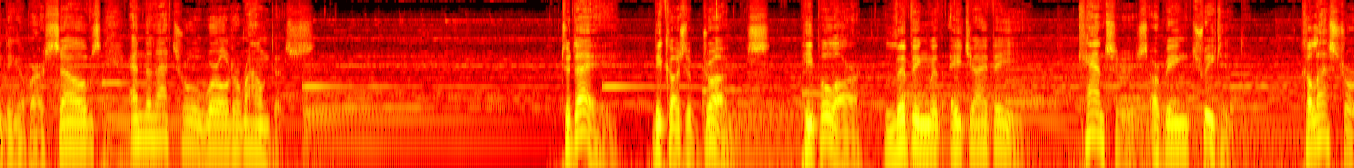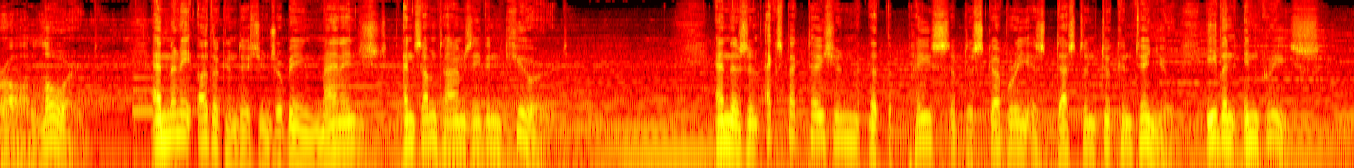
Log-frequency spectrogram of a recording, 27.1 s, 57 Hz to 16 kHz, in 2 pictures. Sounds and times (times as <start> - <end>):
Speech: 0.0 - 3.1, 5.6 - 10.2, 10.8 - 12.4, 13.0 - 14.4, 15.1 - 19.2, 20.7 - 26.7
Music: 0.0 - 27.0.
